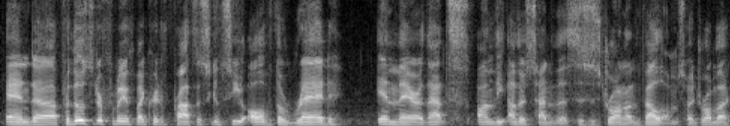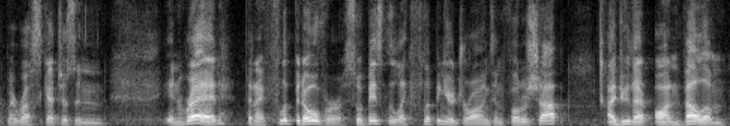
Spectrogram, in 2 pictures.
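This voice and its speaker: A man's voice: medium pitch, fairly quick. A man who works as a comic artist, chatting casually and a bit ramblingly as he hosts a live stream. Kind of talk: casual live-stream chat while demonstrating.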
